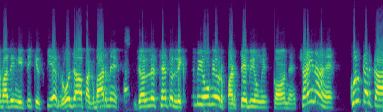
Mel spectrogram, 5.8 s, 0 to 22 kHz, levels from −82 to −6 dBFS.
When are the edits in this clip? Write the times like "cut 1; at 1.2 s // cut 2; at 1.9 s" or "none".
cut 1; at 4.0 s

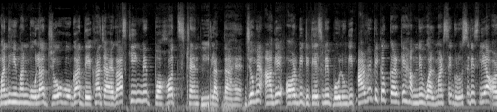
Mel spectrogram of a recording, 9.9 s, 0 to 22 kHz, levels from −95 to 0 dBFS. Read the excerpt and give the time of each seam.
cut 1; at 2.6 s // cut 2; at 7.1 s

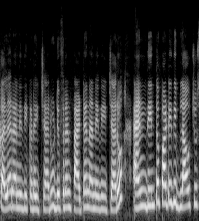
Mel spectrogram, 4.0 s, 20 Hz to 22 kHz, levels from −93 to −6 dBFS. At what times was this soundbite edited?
cut 1; at 2.6 s

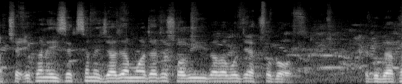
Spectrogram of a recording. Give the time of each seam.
none

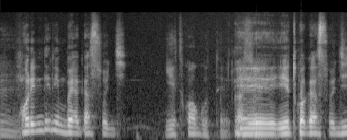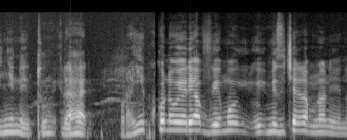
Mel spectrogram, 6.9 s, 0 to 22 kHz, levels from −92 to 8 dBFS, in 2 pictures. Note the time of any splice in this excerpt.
cut 1; at 5.0 s

